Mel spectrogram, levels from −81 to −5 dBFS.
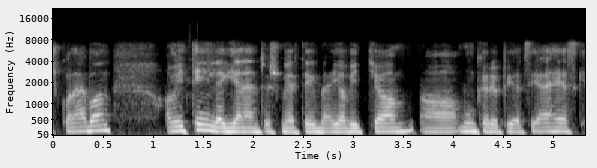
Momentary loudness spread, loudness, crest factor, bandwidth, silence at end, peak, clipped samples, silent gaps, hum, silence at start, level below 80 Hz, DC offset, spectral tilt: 8 LU; -20 LUFS; 14 dB; 7.6 kHz; 0 s; -6 dBFS; under 0.1%; none; none; 0 s; -50 dBFS; under 0.1%; -6.5 dB/octave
